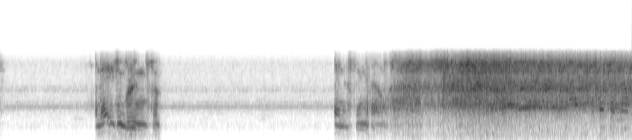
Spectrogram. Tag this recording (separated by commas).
Speech, man speaking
